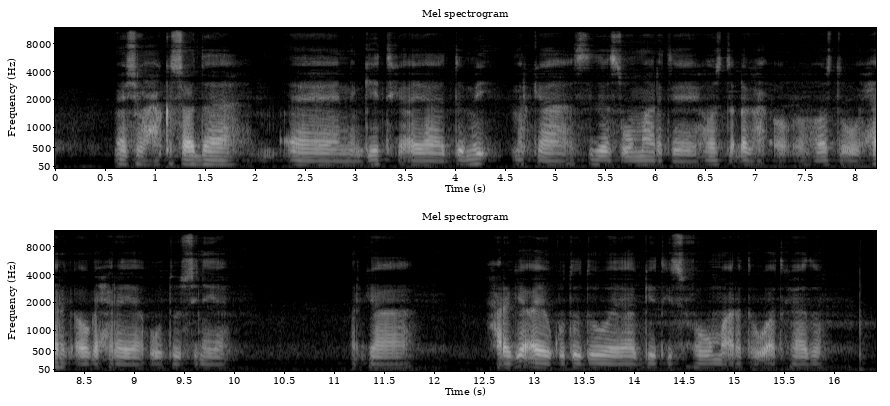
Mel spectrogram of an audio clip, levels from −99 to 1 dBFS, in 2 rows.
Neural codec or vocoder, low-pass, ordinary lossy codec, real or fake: none; 10.8 kHz; none; real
